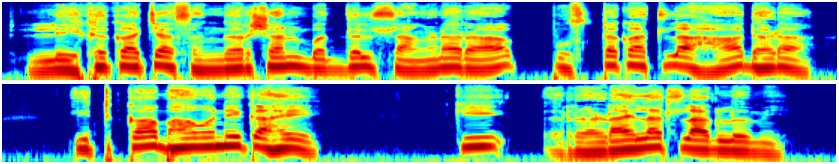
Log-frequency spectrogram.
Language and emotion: Marathi, sad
